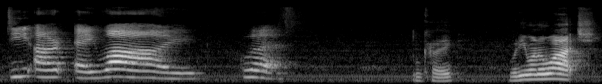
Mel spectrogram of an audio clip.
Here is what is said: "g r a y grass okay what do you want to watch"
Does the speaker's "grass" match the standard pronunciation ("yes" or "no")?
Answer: no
